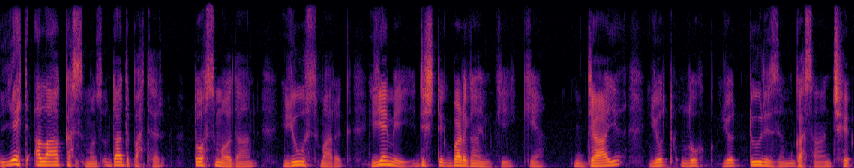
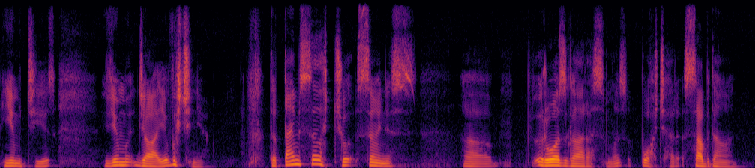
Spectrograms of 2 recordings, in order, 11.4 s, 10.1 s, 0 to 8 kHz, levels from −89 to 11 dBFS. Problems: none marked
